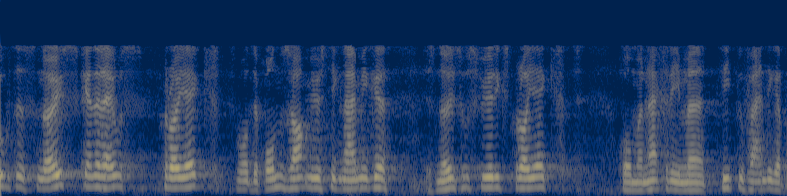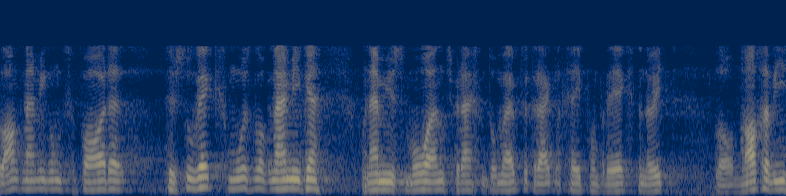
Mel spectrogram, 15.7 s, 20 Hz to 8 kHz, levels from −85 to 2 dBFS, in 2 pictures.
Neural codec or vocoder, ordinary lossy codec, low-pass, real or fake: codec, 24 kHz, 0.9 kbps, DualCodec; AAC, 16 kbps; 7.2 kHz; fake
